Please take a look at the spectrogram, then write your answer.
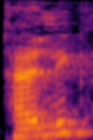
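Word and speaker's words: phthalic: थैलिक acid. पीए silent होता है। पीए क्या होता है? साइलेंट। बेंजीन के दो अड्डेंट कार्बन पर COOH लग जाए तो थैलिक एसिड बोला जाता है।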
